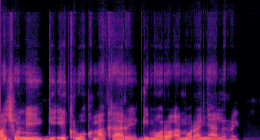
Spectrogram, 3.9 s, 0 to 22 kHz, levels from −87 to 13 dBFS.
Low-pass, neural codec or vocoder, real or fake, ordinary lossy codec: none; codec, 44.1 kHz, 2.6 kbps, SNAC; fake; none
